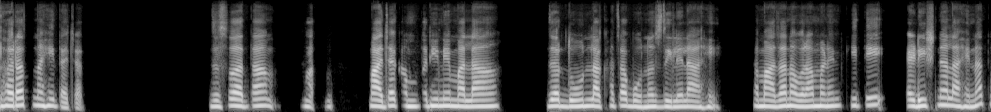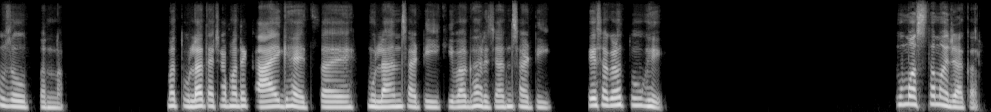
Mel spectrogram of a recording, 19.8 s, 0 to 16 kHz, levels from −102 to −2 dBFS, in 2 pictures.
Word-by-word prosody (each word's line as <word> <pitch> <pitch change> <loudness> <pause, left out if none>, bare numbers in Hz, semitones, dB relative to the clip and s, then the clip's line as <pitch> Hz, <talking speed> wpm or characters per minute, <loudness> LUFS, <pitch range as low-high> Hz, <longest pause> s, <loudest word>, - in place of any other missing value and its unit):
धरत 220 +3 +4
नाही 220 -1 +2
त्याच्यात. 160 -3 -7 1.3
जसं 195 +3 -1
आता 215 +1 +2 0.4
म - - 0 0.6
माझ्या 210 0 +4
कंपनीने 215 +2 +2
मला 195 -1 +4 0.7
जर 210 - +4
2 205 +1 +3
लाखाचा 210 +2 0
बोनस 185 0 +2
दिलेला 190 0 +1
आहे. 180 +1 -1 0.4
तर - - -2
माझा 200 +2 +4
नवरा 200 -2 +4
म्हणेल 210 +1 +3
की 225 - -3
"ते 245 +2 -1 0.3
ॲडिशनल 215 +3 +2
आहे 190 -2 +2
ना 210 +8 +1
तुझं 205 -4 -1
उत्पन्न." 170 -3 -3 1.1
मग 215 - +2
तुला 200 +1 +4
त्याच्यामध्ये 205 +1 0
काय 190 0 +2
घ्यायचंय, 175 -3 0 0.2
मुलांसाठी 185 -1 0
किंवा 180 0 -1
घरच्यांसाठी 180 -3 -2 0.4
हे 230 - +4
सगळं 235 +1 +2
तू 230 - -2
घे. 195 -6 0 2.4
तू 255 - -2
मस्त 265 +2 -1
मज्जा 185 -7 +2
कर. - - -8
195 Hz, 125 wpm, -21 LUFS, 185-215 Hz, 2.4 s, धरत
